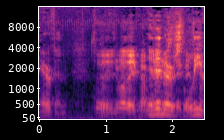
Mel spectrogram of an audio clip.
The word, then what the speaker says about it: Erwin: It looks like it's spelled Irwin, but it's pronounced Erwin.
